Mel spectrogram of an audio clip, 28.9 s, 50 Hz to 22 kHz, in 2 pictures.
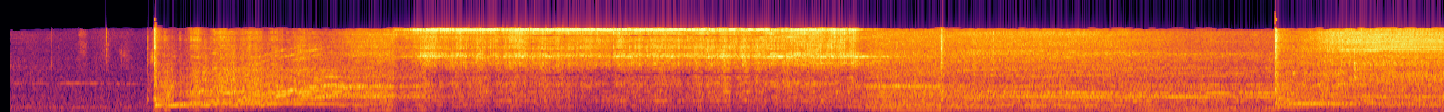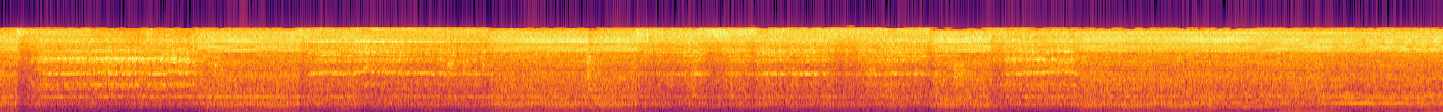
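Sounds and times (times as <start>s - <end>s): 
stationary grinders: 1.6s - 11.8s, 12.7s - 28.8s.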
